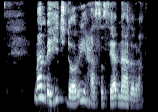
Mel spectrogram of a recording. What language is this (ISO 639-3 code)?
fas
